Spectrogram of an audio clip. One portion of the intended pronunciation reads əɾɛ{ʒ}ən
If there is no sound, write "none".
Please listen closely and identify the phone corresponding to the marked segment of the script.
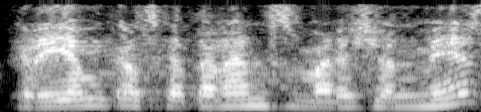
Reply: ʃ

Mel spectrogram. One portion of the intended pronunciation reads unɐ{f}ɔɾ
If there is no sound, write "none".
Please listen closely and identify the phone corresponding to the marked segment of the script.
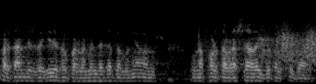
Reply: f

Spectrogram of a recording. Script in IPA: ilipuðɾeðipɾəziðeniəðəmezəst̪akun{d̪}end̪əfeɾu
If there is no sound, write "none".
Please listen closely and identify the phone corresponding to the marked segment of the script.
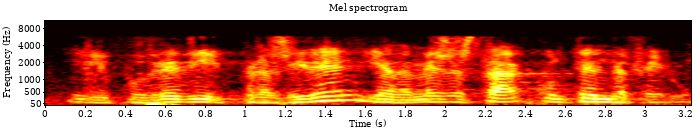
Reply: t̪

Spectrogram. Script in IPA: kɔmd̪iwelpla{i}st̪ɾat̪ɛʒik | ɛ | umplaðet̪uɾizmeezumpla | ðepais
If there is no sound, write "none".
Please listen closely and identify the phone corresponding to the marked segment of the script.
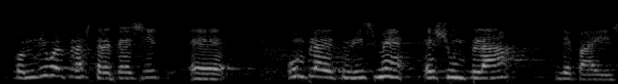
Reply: e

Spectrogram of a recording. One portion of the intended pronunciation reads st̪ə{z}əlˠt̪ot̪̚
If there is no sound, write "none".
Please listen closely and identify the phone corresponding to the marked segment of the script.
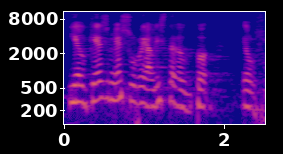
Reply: ð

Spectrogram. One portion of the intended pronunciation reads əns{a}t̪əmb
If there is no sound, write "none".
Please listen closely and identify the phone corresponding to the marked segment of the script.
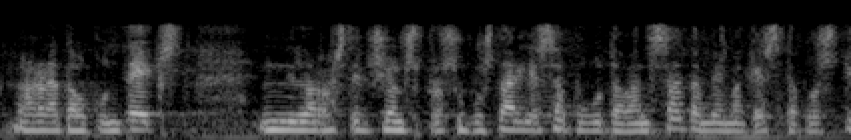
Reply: a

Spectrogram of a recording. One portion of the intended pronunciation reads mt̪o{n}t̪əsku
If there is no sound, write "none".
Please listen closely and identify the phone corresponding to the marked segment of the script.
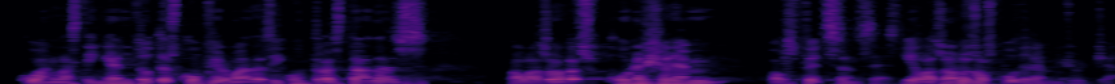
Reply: none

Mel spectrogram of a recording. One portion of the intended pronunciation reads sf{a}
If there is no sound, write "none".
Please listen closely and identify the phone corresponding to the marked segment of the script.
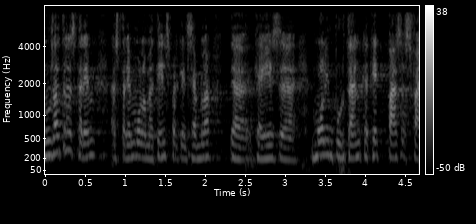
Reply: a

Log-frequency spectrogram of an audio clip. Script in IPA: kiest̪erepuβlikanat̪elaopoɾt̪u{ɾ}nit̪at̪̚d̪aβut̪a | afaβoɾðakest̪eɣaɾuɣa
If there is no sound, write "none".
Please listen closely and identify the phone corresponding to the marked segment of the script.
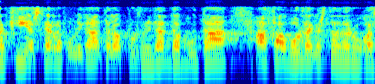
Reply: none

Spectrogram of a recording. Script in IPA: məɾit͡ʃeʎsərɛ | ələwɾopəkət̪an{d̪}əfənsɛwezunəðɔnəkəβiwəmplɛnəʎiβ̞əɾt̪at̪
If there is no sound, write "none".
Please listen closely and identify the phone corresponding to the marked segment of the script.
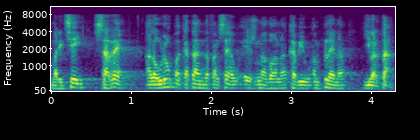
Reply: d̪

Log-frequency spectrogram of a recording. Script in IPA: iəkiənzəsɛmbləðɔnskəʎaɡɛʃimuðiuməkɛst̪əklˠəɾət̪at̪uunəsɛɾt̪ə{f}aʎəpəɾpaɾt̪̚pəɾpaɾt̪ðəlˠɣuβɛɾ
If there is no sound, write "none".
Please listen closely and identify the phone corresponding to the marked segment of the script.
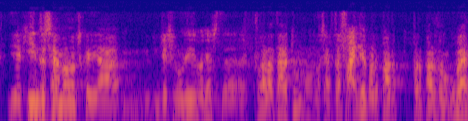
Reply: f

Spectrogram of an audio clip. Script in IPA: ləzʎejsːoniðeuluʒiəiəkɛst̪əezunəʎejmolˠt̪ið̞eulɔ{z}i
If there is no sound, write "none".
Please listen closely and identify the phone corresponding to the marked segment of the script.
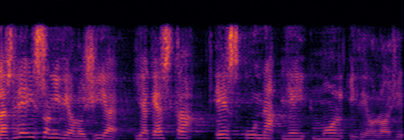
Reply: ʒ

